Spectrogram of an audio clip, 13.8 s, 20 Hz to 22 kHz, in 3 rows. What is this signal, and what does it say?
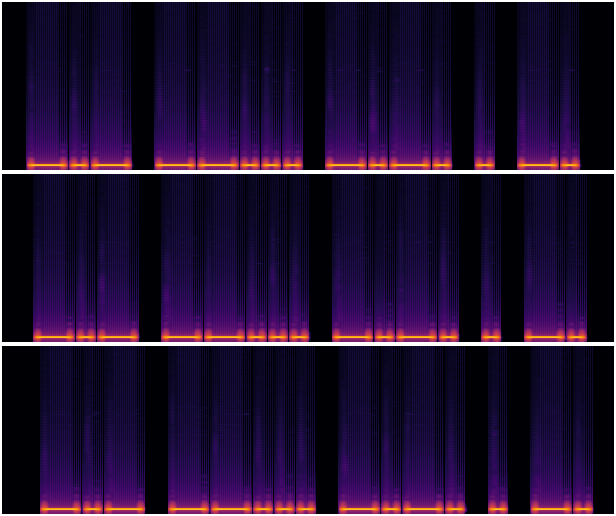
Morse code, heard as a keyed tone, about 15 wpm, 700 Hz. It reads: K7CEN K7CEN K7CEN
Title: USA Call Signs Repeated 3x 15wpm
